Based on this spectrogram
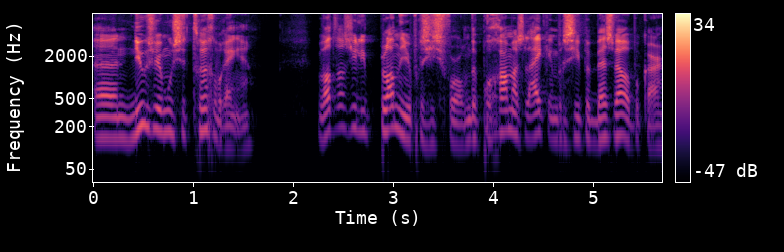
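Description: Speaking at a very fast pace over a quiet background, a man uses lively intonation and a fairly high pitch. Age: 20s. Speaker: student presenter; presenter. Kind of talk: live interview. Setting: stage with audience. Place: studio. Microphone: handheld.

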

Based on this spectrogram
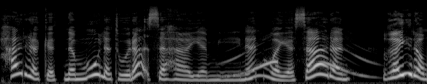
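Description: The clip carries a natural reading voice.

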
